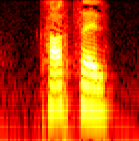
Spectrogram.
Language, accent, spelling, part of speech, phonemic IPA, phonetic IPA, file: Armenian, Eastern Armenian, քաղցել, verb, /kʰɑχˈt͡sʰel/, [kʰɑχt͡sʰél], Hy-քաղցել.ogg
- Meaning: to be hungry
